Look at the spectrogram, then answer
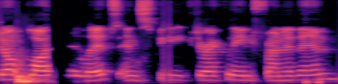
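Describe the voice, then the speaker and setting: A woman talks with a voice at a medium pitch. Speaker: nursing student presenter. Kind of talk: class presentation. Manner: fast; casual, filler-heavy.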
